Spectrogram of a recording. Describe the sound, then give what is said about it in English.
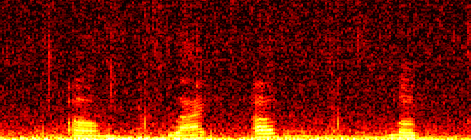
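Rain falling in a steady, dense hiss with a low rumbling undertone, while a few brief voiced sounds rise over it. “It's been raining a lot, but you know, I've been trying to do my best to record on that same day where it's raining.”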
